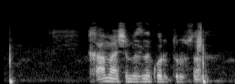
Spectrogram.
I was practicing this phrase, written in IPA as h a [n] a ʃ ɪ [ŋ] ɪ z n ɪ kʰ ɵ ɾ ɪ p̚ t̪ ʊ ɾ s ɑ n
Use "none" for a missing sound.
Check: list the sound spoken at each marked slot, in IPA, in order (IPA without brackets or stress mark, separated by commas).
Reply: m, m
